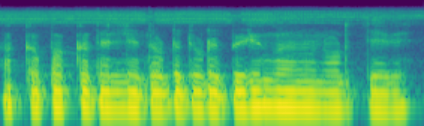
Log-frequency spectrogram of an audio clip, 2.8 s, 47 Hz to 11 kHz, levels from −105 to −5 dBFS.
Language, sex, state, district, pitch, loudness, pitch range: Kannada, male, Karnataka, Koppal, 105 Hz, -16 LUFS, 105-110 Hz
